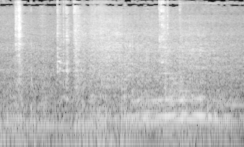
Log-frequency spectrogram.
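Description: A metal spatula scrapes against a hot griddle.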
